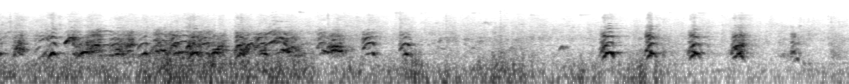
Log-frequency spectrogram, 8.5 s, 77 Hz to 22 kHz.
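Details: Bruiser, an 8-month-old Border Collie in training to work cattle inside a pen at Atoka, Oklahoma: a dense, noisy stretch gives way to four sharp, evenly spaced barks near the end.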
